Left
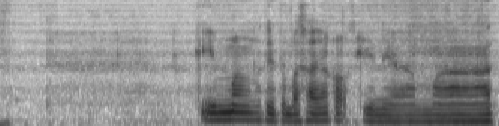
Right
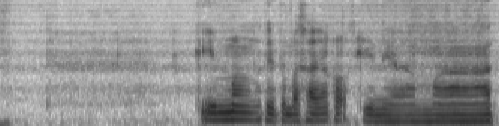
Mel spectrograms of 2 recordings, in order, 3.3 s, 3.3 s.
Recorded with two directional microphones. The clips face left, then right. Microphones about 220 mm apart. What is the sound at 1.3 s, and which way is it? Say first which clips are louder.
Speech: left 1 dB; centre (ahead or behind).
